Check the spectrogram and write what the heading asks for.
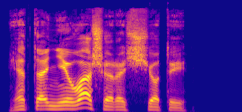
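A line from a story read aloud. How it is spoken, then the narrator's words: Cold, raised voice. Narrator (Russian): холодно возразил Игорь Петрович, тоже повышая голос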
